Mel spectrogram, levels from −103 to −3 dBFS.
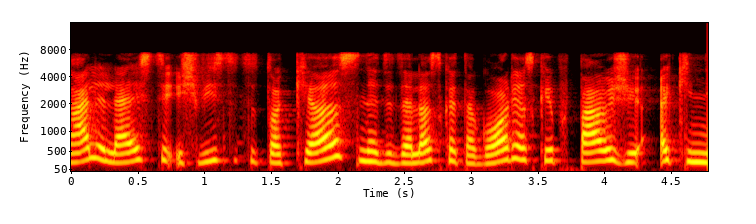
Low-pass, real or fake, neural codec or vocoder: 7.2 kHz; real; none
